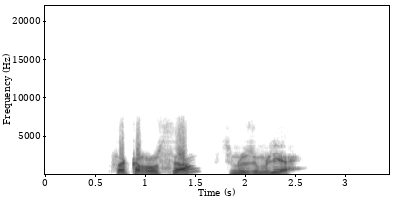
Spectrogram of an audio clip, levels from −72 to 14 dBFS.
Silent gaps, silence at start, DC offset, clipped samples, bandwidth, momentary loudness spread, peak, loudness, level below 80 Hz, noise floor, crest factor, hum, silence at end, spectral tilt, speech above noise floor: none; 0.7 s; under 0.1%; under 0.1%; 7.6 kHz; 9 LU; -2 dBFS; -15 LUFS; -62 dBFS; -90 dBFS; 16 dB; none; 0.95 s; -6.5 dB/octave; 76 dB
